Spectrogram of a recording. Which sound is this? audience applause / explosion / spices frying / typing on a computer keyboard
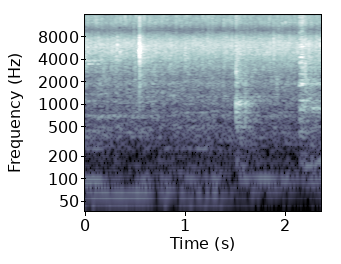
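spices frying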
